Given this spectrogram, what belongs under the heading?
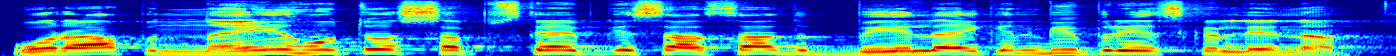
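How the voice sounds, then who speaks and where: A man's voice: high voice, a little mellow. A young Indian man teaching an online exam-prep lesson, repeating each answer and asking rhetorical questions. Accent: Indian English. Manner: drilling repetition, rhetorical questions, slow deliberate reading of definitions.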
